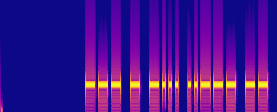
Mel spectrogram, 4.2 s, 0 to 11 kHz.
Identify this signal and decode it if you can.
Morse code, heard as a keyed tone, about 25 wpm, 700 Hz. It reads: OTB2M
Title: Code Groups - 5 Letter:Numbers - 25wpm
